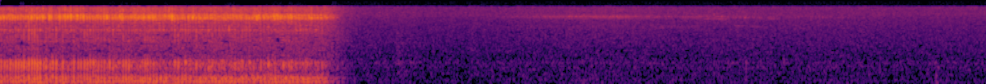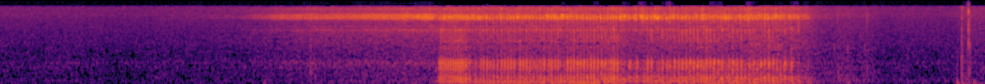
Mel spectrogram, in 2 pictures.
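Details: Person snoring: two loud, coarse, fluttering snores separated by a long quiet pause, each starting with a hiss.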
